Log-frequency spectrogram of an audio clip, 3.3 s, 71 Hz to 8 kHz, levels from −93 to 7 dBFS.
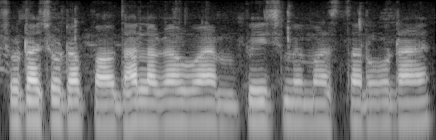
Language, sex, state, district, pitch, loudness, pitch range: Hindi, male, Chhattisgarh, Raipur, 125 Hz, -19 LUFS, 125-130 Hz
